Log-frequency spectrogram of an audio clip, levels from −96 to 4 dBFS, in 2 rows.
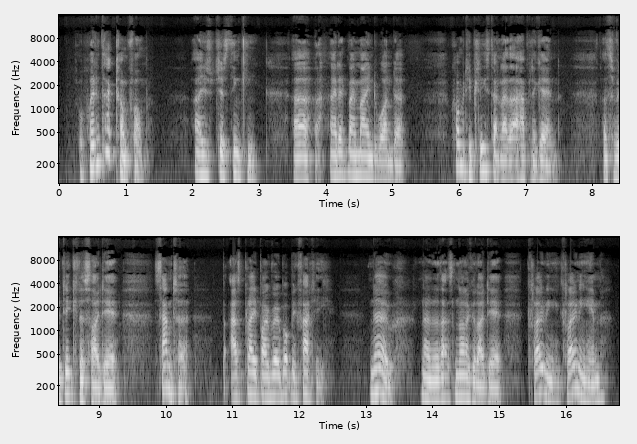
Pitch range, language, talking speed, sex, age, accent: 110-135 Hz, English, 160 wpm, male, 50-69, British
